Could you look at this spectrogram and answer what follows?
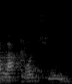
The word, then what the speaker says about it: LaFortune: Nirva Rebecca LaFortune.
